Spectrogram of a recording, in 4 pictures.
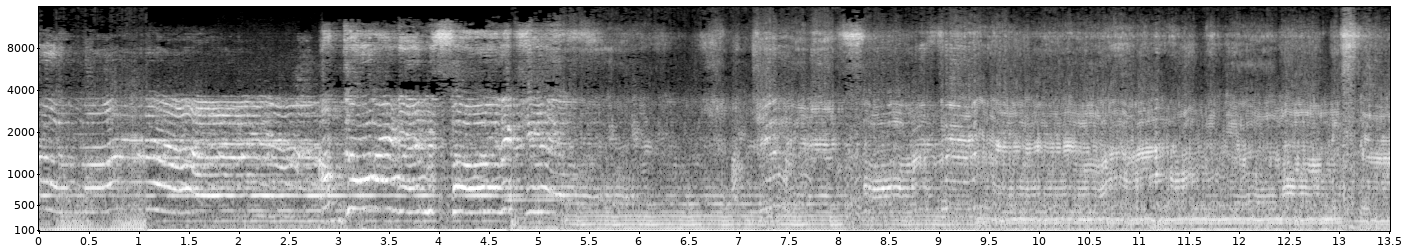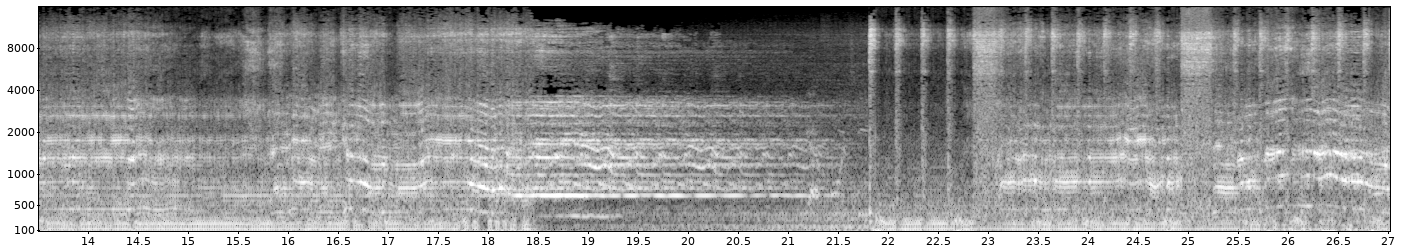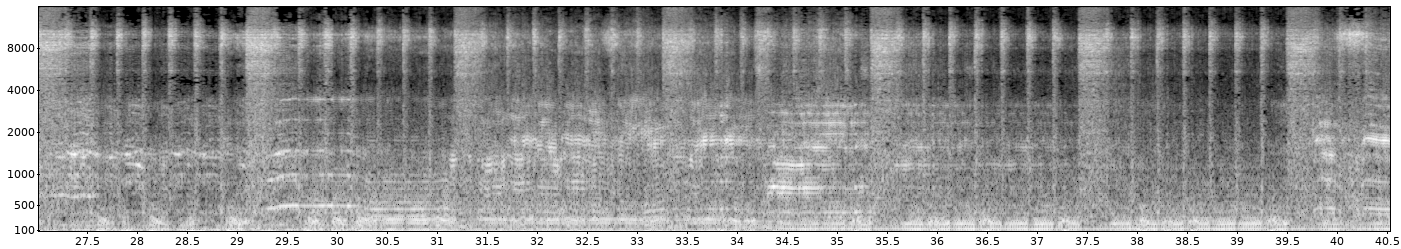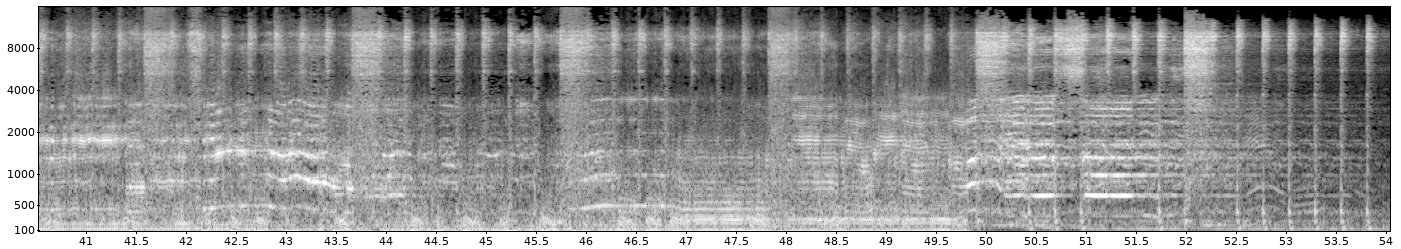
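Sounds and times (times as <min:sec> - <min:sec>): song with vocals through subwoofers: 0:00.0 - 0:54.0.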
